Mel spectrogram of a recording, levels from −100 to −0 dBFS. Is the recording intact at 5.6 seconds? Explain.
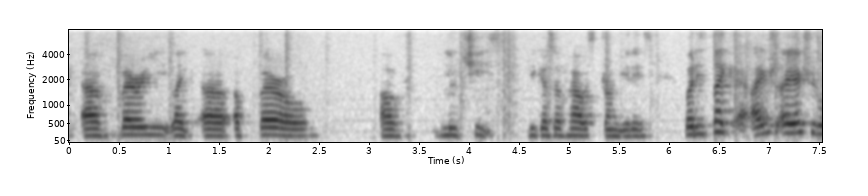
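Yes, the audio is intact at 5.6 seconds, with no fault present at that moment.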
